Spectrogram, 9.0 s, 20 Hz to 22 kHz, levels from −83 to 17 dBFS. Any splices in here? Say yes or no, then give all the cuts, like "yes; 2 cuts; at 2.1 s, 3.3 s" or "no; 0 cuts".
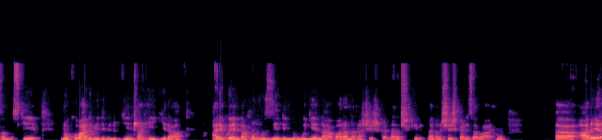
yes; 1 cut; at 7.8 s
